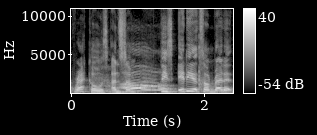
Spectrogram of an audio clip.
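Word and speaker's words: Rekkles: me going, I like Reckles. And these idiots on Reddit, they're like, oh, actually, I got super worried. He said Reckles, and I'm like, dude, it's spelt like that.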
